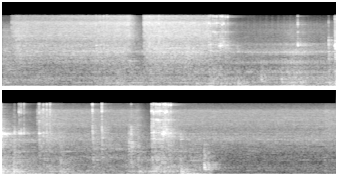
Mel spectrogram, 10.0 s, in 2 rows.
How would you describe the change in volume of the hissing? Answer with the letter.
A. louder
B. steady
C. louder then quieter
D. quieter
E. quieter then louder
D.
